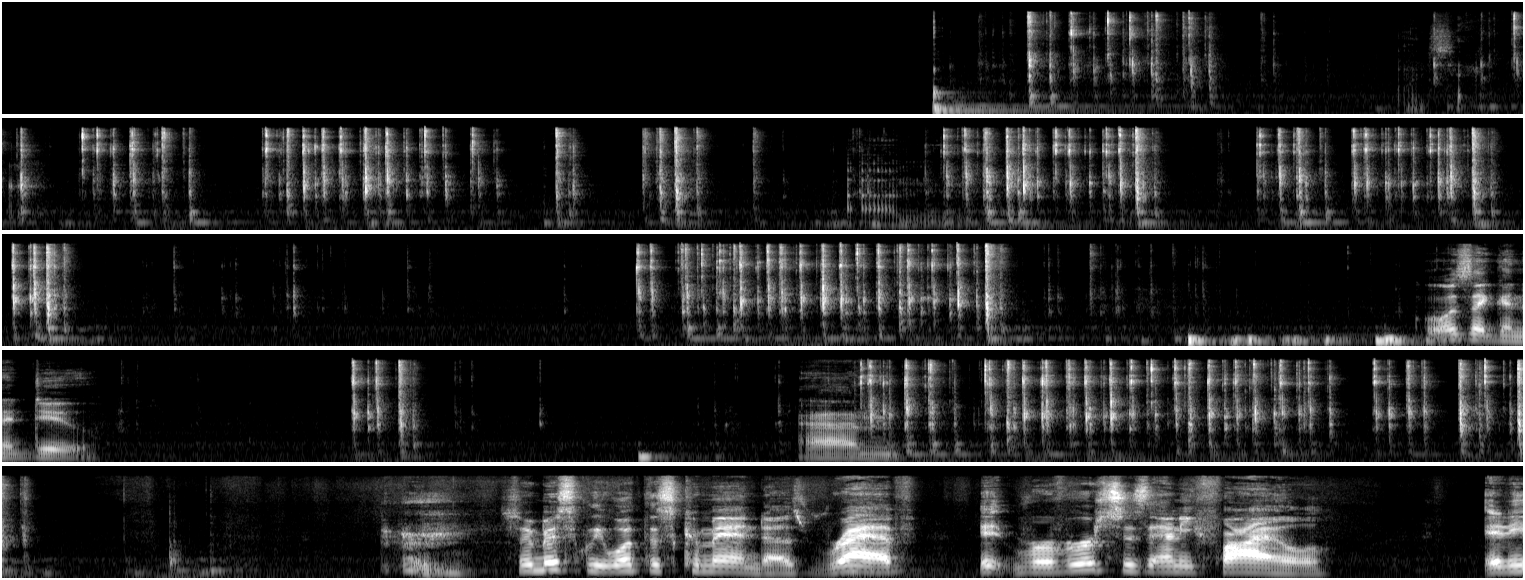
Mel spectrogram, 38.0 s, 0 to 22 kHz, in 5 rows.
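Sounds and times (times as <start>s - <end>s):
computer keyboard typing: 4.8s - 6.5s, 7.2s - 17.4s, 18.4s - 21.3s, 24.6s - 25.2s, 26.4s - 30.6s.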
